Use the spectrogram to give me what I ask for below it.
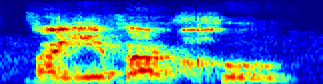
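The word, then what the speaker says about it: ויברכו: Can you give us that pronunciation kindly? Yes. Vayvarechu. Beautiful. Vayivarchu.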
